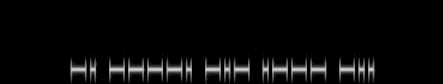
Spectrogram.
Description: Morse code, heard as a keyed tone, about 25 wpm, 700 Hz. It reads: N9KJD
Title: USA Call Signs - 3x Character Spacing - 25wpm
